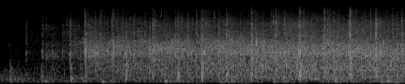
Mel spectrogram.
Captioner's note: audience applauding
